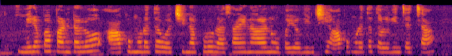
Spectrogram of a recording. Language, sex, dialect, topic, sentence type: Telugu, female, Telangana, agriculture, question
